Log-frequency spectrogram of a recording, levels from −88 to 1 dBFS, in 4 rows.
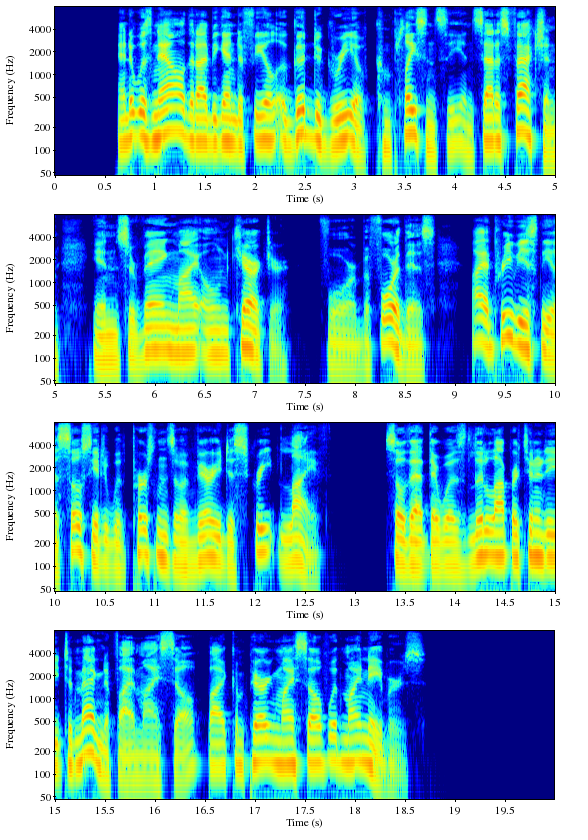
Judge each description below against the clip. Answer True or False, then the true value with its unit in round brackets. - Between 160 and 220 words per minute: False (150 wpm)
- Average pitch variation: True (4.9 semitones)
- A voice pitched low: True (125 Hz)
